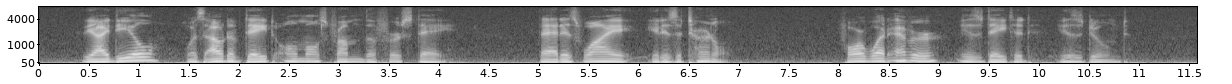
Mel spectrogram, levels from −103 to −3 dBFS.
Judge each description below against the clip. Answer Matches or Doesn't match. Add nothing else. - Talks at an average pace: Doesn't match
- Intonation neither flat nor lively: Matches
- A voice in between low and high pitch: Doesn't match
